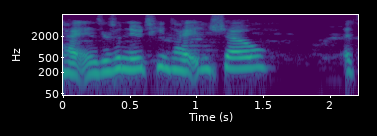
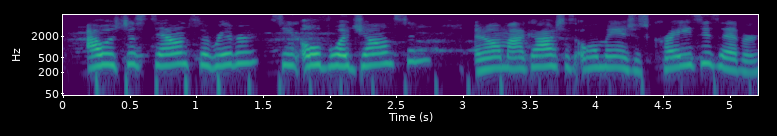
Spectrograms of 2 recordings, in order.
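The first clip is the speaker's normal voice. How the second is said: put-on Southern US accent; 5 semitones higher, 4 dB louder than usual. Joking that too few southern people do ASMR, telling a story in a southern accent. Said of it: "And some more in a southern accent".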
